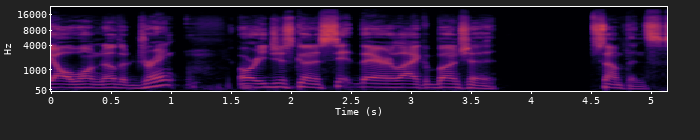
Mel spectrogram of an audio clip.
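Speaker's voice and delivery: put-on country cowboy accent. Asked by another speaker for a line in a cowboy accent. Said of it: "Give me some of your cowboy accent".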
